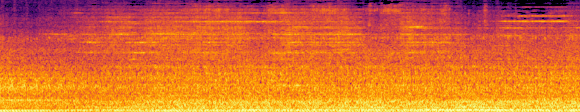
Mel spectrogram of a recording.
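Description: A diesel shunting locomotive rumbles as it slowly approaches.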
